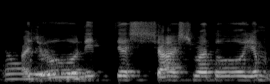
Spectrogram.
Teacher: ఆ నిత్యః విసర్గ చదవకూడదు అజో నిత్య శాశ్వతోయం పురాణః చదవాలి విసర్గ చదవకూడదు అక్కడ సరేనా అజో నిత్య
